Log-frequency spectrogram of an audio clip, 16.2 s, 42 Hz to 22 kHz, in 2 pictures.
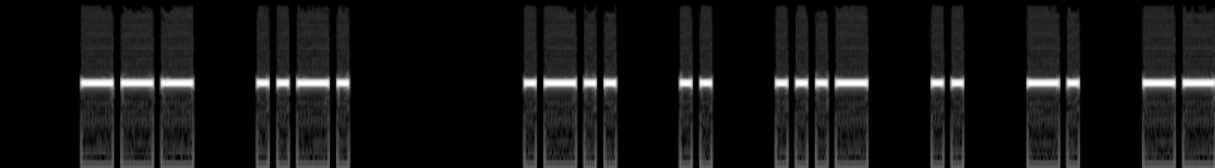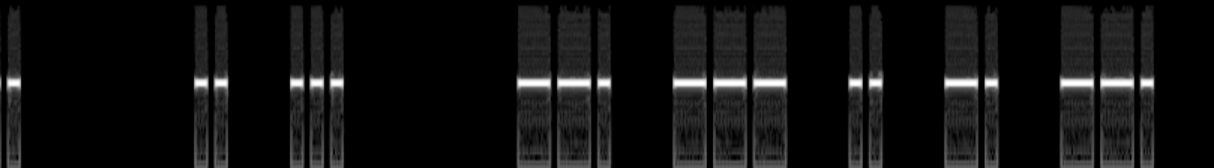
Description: Morse code, heard as a keyed tone, about 18 wpm, spaced as for 12 wpm, 1000 Hz. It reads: OF LIVING IS GOING
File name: qotdfiles / 12wpm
